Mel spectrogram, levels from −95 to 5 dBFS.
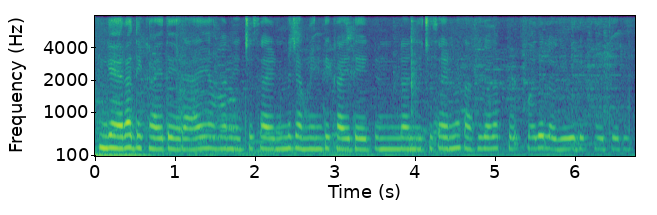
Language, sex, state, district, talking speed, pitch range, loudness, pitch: Hindi, female, Odisha, Nuapada, 220 wpm, 230-240 Hz, -19 LUFS, 235 Hz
